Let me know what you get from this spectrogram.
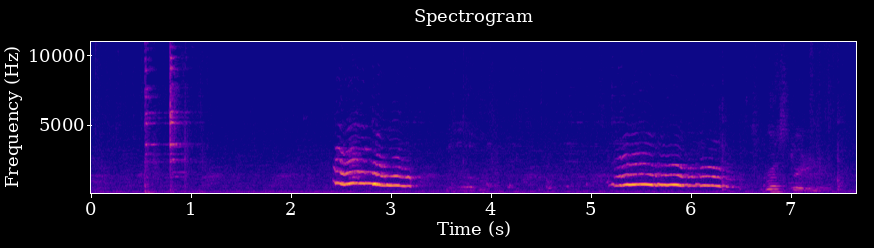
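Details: Brindle Boxer dog, kept as a pet, holding a horseshoe in his mouth and making a ridiculous noise: two drawn-out, wavering whine-like moans of about a second each, then a short broken yelp, with brief clicks and quiet indoor voices.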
